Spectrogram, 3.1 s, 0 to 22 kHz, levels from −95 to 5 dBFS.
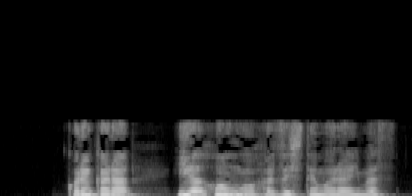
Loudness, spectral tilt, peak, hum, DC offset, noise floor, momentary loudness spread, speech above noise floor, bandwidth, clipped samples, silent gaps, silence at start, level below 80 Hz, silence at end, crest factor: -22 LUFS; -6 dB/octave; -8 dBFS; none; under 0.1%; -81 dBFS; 8 LU; 61 dB; 8.6 kHz; under 0.1%; none; 0.5 s; -80 dBFS; 0.2 s; 14 dB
